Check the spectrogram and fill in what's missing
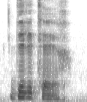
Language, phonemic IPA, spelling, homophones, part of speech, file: French, /de.le.tɛʁ/, délétère, délétères, adjective, LL-Q150 (fra)-délétère.wav
- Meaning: 1. hazardous to health and life; pernicious, nocive, toxic 2. harmful to situations or relations; injurious, damaging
